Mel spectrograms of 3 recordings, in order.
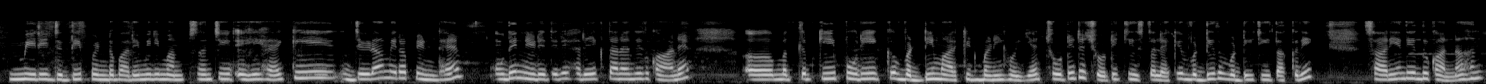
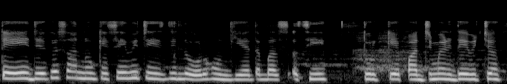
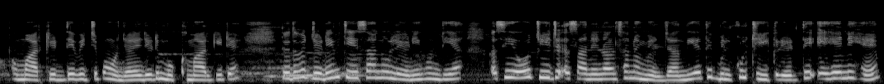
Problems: continuous background conversations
